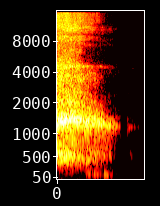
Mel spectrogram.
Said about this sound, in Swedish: Och då, om vi hjälper någon annan med det, så är det ofta bra att andas så det låter ganska mycket.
